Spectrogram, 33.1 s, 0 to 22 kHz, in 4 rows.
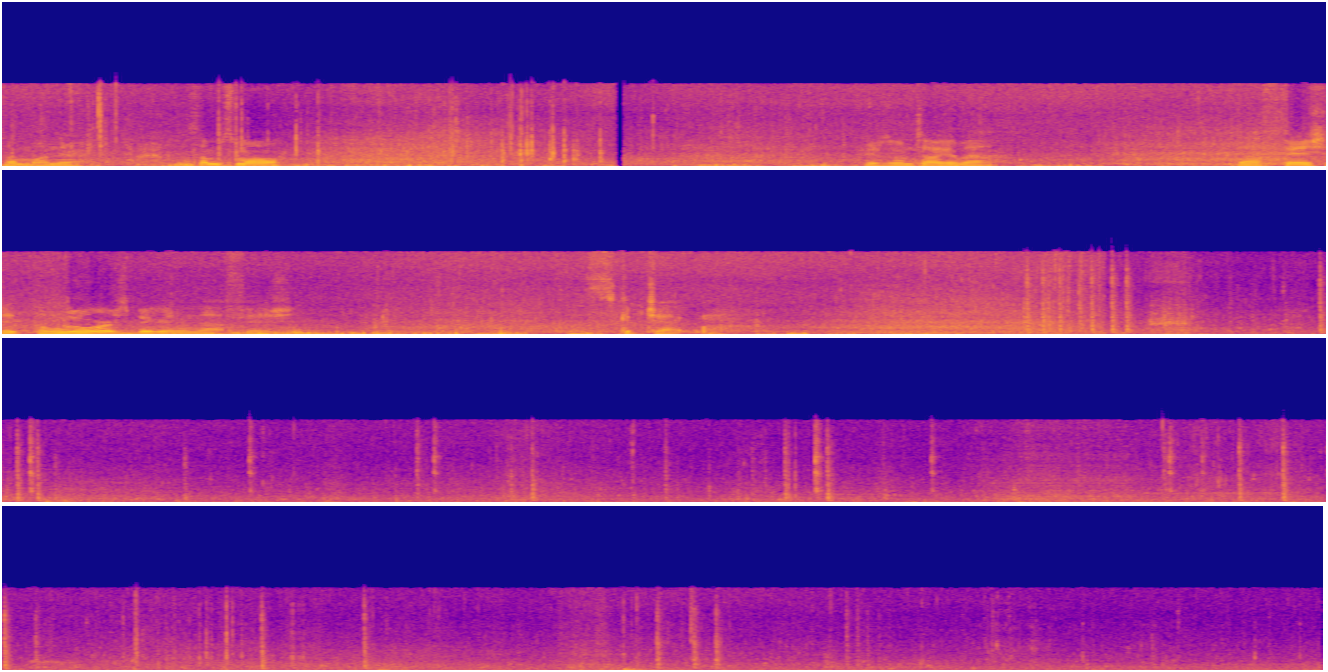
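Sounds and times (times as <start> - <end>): water splashing along hull: 0.0 - 33.0
light clicks and knocks: 16.5 - 17.0, 19.1 - 22.5, 23.8 - 27.3, 28.6 - 29.4, 30.0 - 30.4.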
